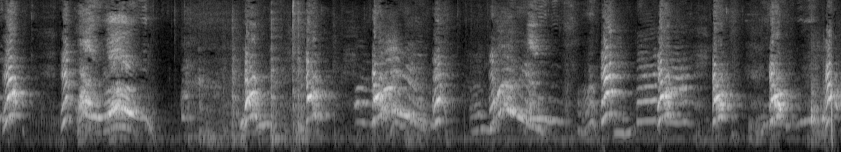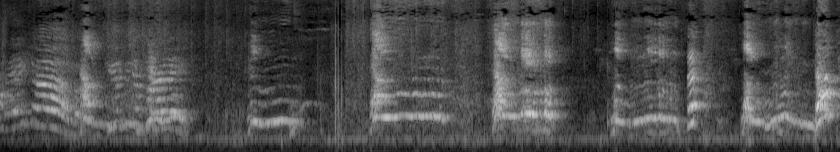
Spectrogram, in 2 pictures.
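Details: Pet dog making odd noises at feeding time: a near-continuous run of whining, yowling and bark-like sounds with wavering rising and falling pitch, broken by short pauses, close and loud.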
